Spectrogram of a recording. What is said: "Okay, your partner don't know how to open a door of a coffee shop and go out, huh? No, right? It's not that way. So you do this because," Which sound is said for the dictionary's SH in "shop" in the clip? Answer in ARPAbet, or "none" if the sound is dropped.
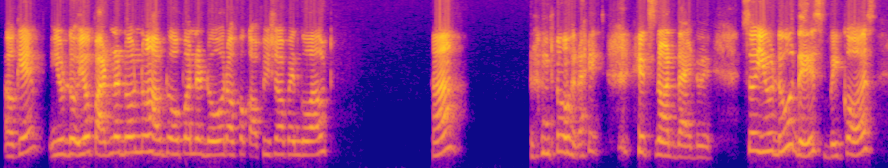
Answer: SH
